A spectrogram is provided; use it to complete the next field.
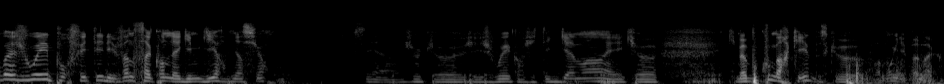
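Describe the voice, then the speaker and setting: Lively in intonation but with big swings in loudness, a man of medium pitch speaks at a fairly slow pace with long, frequent pauses. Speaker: speedrunner streaming for charity. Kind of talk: live gameplay commentary. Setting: live stream charity event. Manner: hesitant, many fillers.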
